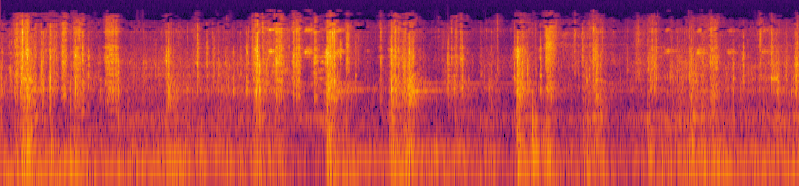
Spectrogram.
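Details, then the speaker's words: Kugoo Max Speed electric scooter ridden off-road on sandy rough ground, camera on the front stem: irregular clunks, knocks and sharp squeaks on every bump, the whole machine rattling; noise points to the front fork, and the rider blames a squeaking spring mechanism. "я думаю вы увидели что шумов достаточное количество там практически наверное весь видеоролик слышно как все громыхает дребезжит"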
